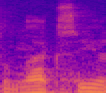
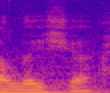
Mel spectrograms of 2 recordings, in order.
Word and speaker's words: Alexia: I know your name is Alexia, not Alicia.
